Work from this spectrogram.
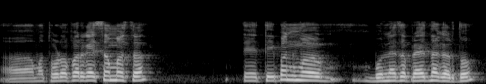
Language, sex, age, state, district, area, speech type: Marathi, male, 45-60, Maharashtra, Mumbai City, urban, spontaneous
